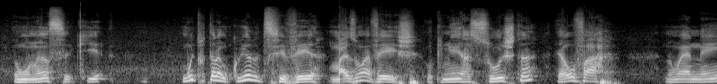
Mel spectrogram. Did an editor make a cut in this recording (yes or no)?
yes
